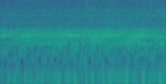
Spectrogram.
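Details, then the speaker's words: British project vehicle with transmission, hill descent and parking brake faults, after moving it: steady electric motor hum with even low pulse, no rattle or strain as suspension rises; normal air suspension compressor operation, leak overnight to be checked. "I can hear the air compressor working, and this has gone up."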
